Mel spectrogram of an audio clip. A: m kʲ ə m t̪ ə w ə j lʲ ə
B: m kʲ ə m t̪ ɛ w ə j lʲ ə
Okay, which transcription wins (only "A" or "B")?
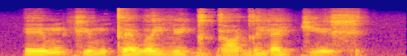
B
